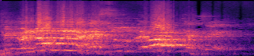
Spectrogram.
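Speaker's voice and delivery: grito de mando, mucho más agudo y fuerte; orden gritada. Retold or imitated. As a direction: ordena con toda autoridad que se levante. Commanding the dead girl to rise. (grito autoritario de sanación)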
